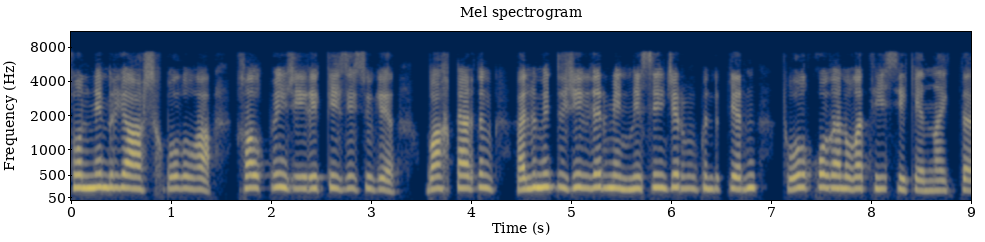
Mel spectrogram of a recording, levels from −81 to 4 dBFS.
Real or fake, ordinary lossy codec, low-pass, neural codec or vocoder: fake; none; 7.2 kHz; codec, 16 kHz, 1 kbps, FreqCodec, larger model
